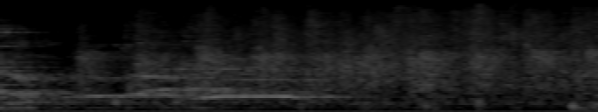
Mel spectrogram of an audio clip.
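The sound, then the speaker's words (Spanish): An audience claps steadily throughout at the anniversary of the public radio show Resistencia Modulada, a dense wash of many hands, soft, with a faint voice or cheer rising briefly through the middle. “Y un aplauso a nuestro compañero Mario El Toro, que hoy no nos puede acompañar.”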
